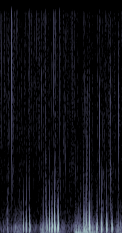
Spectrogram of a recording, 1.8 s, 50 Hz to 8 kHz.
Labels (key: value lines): label: biophony, damselfish
recorder: SoundTrap 300

label: biophony, pulse
recorder: SoundTrap 300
